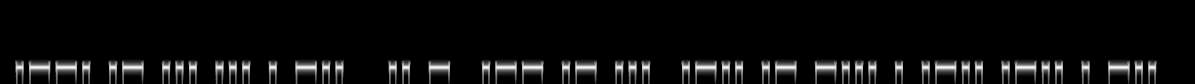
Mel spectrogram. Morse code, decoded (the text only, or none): PASSED IT WAS LABELLED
